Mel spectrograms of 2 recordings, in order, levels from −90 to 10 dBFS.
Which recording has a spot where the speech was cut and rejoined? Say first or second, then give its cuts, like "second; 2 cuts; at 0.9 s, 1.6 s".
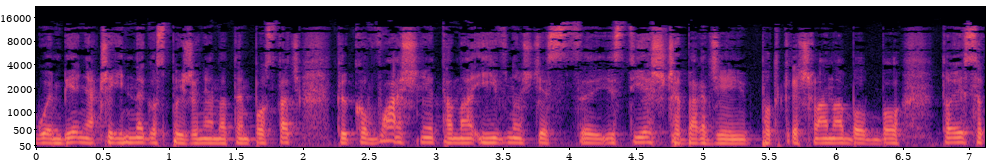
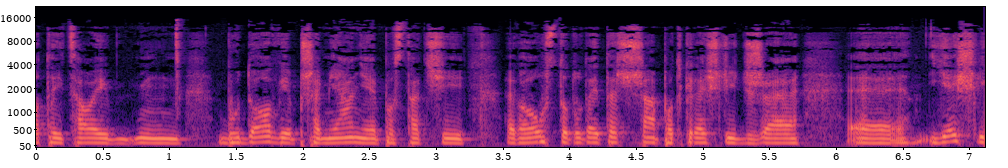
first; 1 cut; at 3.0 s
